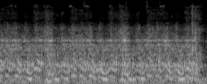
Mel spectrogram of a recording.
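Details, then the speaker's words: Old gasoline GMC bucket truck with a Holley carburetor: the starter cranks at about four to five pulses a second, no start. Gas reaches the carb but none flows inside it; stuck floats or metering valves suspected. "Alright, I'm gonna show y'all the inside of the carb when he actually turns it over, and you don't see any fuel coming down into that. So, alright, go ahead, try it again. See, there's no fuel."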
